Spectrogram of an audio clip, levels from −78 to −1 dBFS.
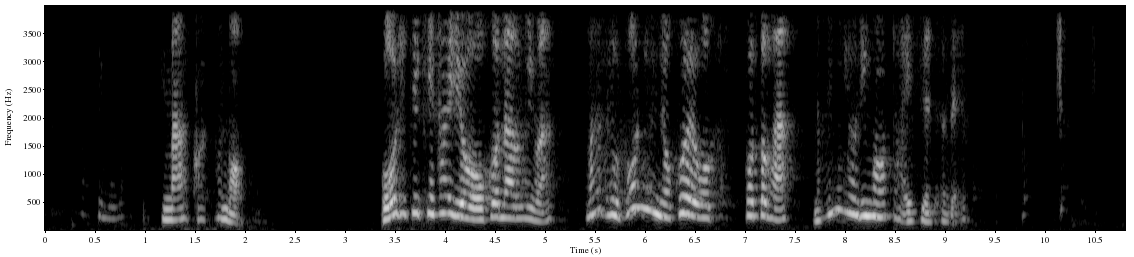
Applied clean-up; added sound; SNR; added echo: neural mask model DeepFilterNet 3.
